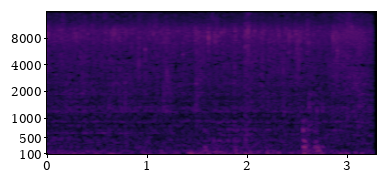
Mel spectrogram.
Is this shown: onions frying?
yes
